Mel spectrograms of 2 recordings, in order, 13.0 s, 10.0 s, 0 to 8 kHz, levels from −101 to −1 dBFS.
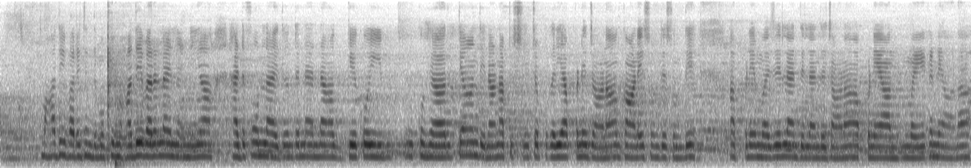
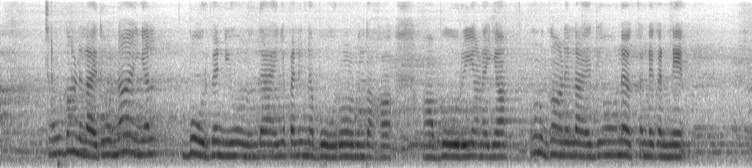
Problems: constant background noise, echo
